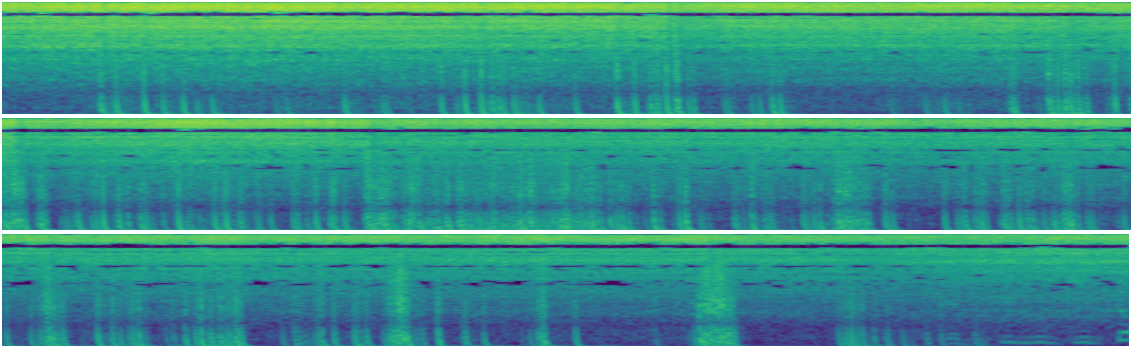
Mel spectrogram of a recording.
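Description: Plasma torch of a Tauro CNC plasma cutting table cutting steel plate: a steady hiss under a loud, irregular crackle of the arc. Over the last few seconds the crackle breaks up into separate pops.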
